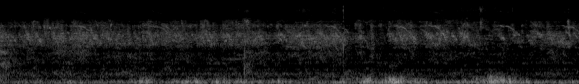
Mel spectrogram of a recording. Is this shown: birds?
yes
